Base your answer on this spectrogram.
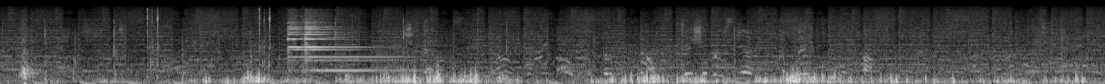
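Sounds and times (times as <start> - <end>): bell chime notification: 2.9 - 4.7.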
